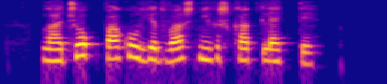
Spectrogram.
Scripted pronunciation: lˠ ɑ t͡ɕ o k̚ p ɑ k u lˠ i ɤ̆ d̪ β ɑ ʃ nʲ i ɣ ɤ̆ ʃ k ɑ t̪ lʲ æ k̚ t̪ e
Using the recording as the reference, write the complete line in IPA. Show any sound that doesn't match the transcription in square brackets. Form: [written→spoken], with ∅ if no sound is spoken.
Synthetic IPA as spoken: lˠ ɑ t͡ɕ o k̚ p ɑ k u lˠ [i→j] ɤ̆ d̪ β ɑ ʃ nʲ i ɣ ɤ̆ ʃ k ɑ t̪ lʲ æ k̚ t̪ e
